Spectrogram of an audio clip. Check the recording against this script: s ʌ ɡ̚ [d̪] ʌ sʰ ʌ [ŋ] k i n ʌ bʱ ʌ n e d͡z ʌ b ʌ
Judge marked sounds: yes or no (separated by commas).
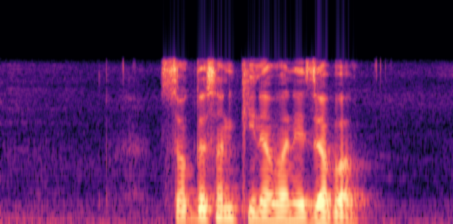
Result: yes, no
